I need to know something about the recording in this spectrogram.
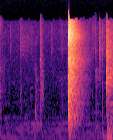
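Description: A single sudden, sharp handling noise, a knock or crinkle, about one and a half seconds in, dying away within half a second, over faint steady low tones.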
